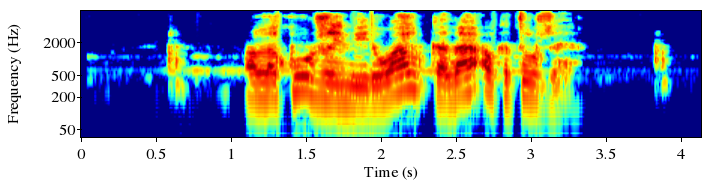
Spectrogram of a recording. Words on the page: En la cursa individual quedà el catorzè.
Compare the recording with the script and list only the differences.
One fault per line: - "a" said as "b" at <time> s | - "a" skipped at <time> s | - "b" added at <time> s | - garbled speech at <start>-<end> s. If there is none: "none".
none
